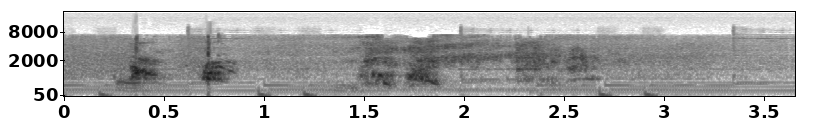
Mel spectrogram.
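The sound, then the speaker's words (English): Dogs barking at passing scooters in Santa Monica: a few sharp, mid-pitched barks in separate bursts, with a steady, faint, low rhythmic thumping underneath. “Dogs are always freaking out at scooters here in Santa Monica.”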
